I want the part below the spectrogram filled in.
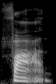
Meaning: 1. Jyutping transcription of 汎 /泛 2. Jyutping transcription of 煩 /烦
- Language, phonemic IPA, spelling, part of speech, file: Cantonese, /faːn˩/, faan4, romanization, Yue-faan4.ogg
